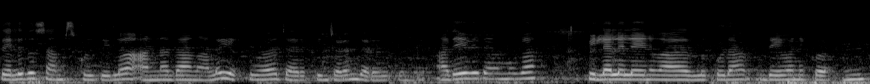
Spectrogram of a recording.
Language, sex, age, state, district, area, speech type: Telugu, female, 18-30, Andhra Pradesh, Kadapa, urban, spontaneous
